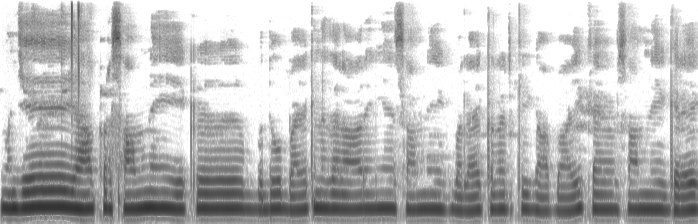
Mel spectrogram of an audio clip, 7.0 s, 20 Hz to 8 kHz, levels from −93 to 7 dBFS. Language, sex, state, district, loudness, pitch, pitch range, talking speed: Hindi, male, Delhi, New Delhi, -22 LUFS, 155 Hz, 150-155 Hz, 180 wpm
